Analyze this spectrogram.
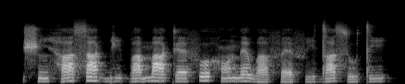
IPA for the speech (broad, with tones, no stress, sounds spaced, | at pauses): ʃ ĩ˨ h a˨˦ s a˦ ɡ͡b i˧ b a˧ m a˦ k ɛ˧ f o˦ h ɔ̃˧ n ɛ˧ w a˨ f ɛ˨ f i˨ d a˧ s u˨ t i˧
